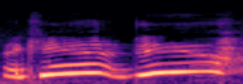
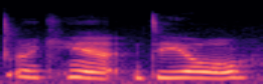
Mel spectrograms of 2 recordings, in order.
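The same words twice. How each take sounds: First: Higher, louder, crying out through tears. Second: Said in the usual way. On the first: Real, not acted. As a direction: sob it out, completely overwhelmed. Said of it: "I'm crying".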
